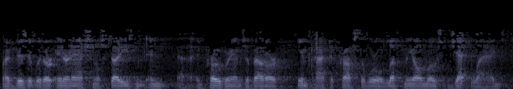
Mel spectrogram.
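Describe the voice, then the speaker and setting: A man, a university leader, delivering a measured prepared speech with occasional fillers and restarts, from a podium in a large hall. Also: low voice, flat delivery, slight background noise. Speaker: university president. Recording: roomy, dull hall recording.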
